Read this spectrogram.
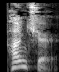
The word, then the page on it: puncher: British English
